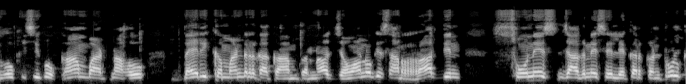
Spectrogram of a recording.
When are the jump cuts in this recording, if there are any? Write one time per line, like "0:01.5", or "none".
none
